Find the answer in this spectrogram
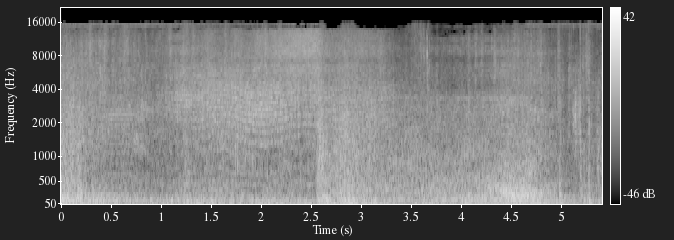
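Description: Flak shells exploding in heavy booms, one at the start and another about two and a half seconds in, over a steady low drone of B-17 bomber engines: a war-film battle soundtrack.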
